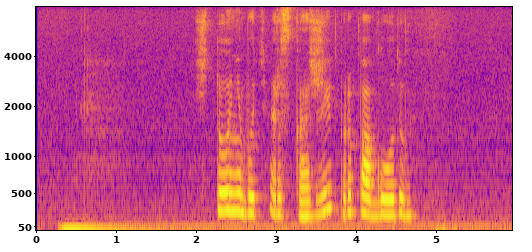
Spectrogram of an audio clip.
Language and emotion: Russian, sad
